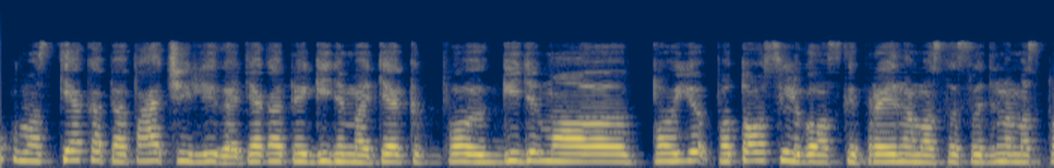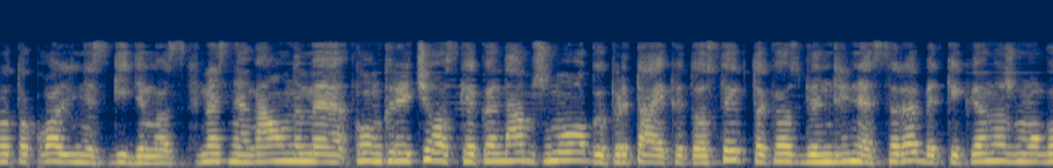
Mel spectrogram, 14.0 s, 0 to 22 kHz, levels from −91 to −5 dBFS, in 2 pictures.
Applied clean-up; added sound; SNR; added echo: neural mask model DeepFilterNet 3.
